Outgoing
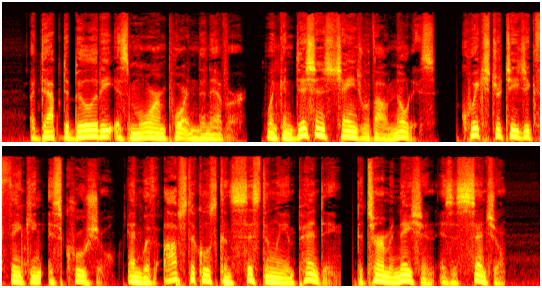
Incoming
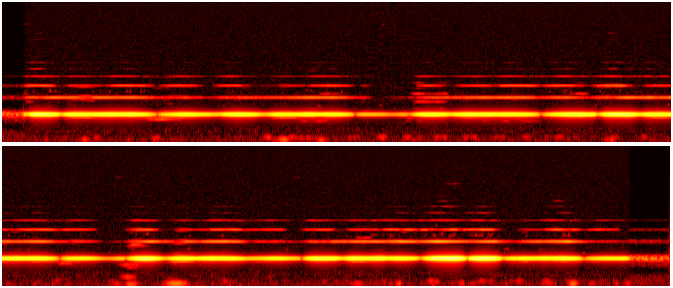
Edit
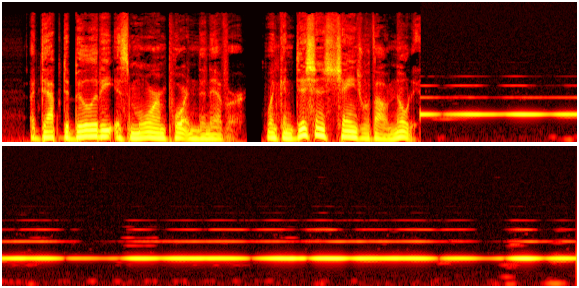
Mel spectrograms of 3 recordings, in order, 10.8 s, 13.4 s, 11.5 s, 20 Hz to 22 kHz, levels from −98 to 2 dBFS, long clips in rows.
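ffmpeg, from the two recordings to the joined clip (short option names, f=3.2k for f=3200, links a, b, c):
-filter_complex "[0:a]apad=whole_dur=11.5,atrim=end=11.5,atrim=end=4.192[a];[1:a]atrim=start=1.338:end=8.65[b];[a][b]acrossfade=d=0.004:c1=hsin:c2=hsin"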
